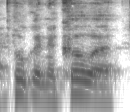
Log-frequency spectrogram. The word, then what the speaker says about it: Puka Nacua: Did I say it right? Puka oh, Nacua. – Puka, Puka Nacua. Excuse Puka me. Nacua. Yeah, Puka Nacua.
